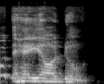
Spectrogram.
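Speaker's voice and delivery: ordinary talk, nothing marked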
